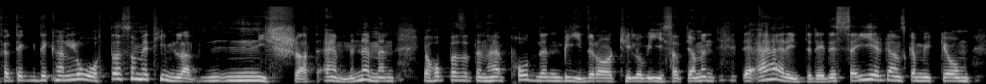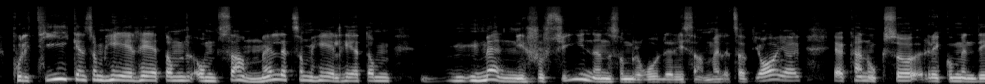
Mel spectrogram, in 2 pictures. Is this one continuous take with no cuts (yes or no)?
yes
